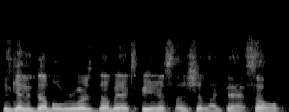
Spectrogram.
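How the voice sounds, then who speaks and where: A man with a mellow, warm voice retells a story in a loose, rambling way, stopping often to correct himself. English is not his first language. The sound is dry and a little muffled. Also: medium pitch, steady tone, fast, dry recording. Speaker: co-host. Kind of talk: casual podcast chat.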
